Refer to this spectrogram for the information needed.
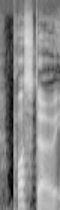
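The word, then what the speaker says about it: Pro100: Prosto is how, apparently, you pronounce Pro 100, so I've been saying it wrong all this time.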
